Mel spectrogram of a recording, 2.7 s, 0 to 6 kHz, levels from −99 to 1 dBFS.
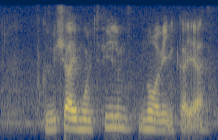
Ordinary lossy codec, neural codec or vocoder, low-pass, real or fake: MP3, 48 kbps; none; 5.4 kHz; real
